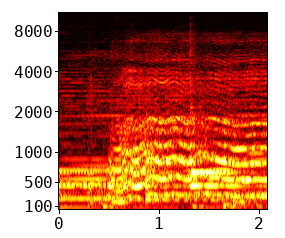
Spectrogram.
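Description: Hindustani classical khayal in Raag Bhairav: a woman's voice sings an ornamented, gliding melodic line that enters about half a second in. It is accompanied by sustained harmonium notes and occasional tabla strokes.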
